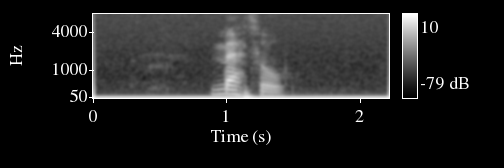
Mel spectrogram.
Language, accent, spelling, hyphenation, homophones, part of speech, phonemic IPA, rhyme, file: English, UK, metal, met‧al, mettle, noun / adjective / verb, /ˈmɛ.təl/, -ɛtəl, En-uk-metal.ogg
